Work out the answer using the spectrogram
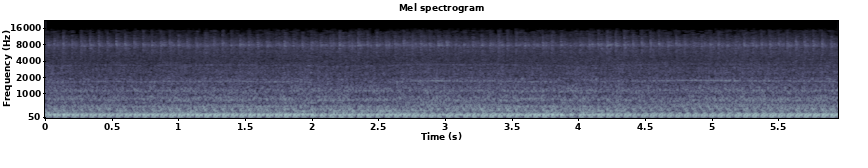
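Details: Craftsman GT6000 garden tractor with a newly fitted Briggs & Stratton Vanguard 16HP horizontal-shaft engine, first run: a deep, even thrum at steady speed with no knocks, skips or hunting. Runs healthy.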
